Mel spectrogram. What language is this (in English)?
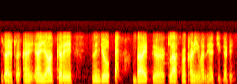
Sindhi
